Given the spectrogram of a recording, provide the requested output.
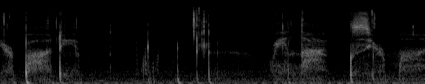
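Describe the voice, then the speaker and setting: Through noticeable background noise comes a whispered voice. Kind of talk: ASMR personal attention with positive affirmations. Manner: whispered, soft-spoken.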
